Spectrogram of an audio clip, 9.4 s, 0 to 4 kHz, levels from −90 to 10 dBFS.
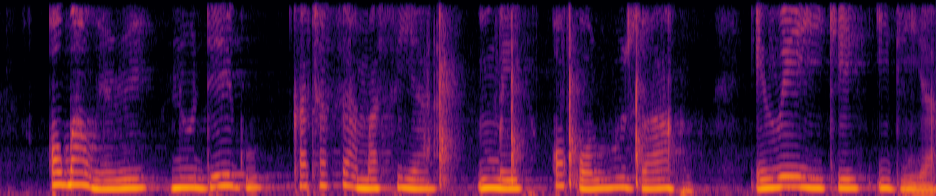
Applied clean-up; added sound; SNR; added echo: none; Domestic sounds, home sounds; 17 dB; reverberation time 0.9 s.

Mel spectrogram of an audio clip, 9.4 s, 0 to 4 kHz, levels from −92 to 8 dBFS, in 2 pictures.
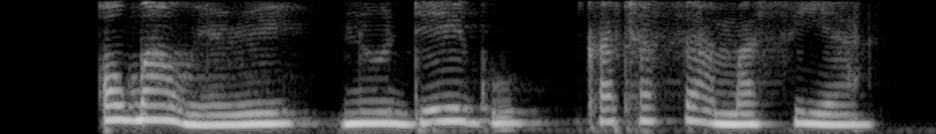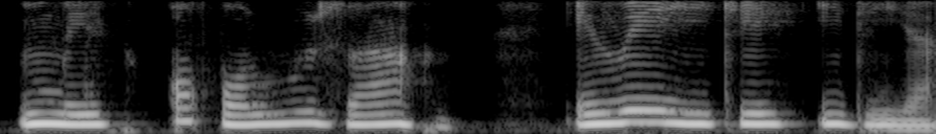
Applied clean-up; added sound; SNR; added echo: neural mask model DeepFilterNet 3.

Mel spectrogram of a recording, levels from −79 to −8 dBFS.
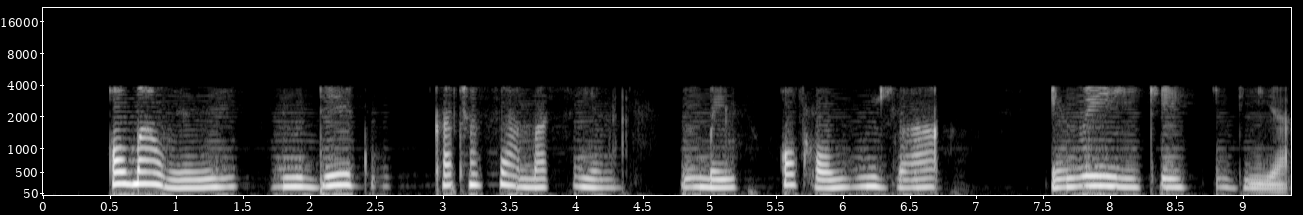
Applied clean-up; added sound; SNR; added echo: neural separator model SepFormer WHAMR!.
